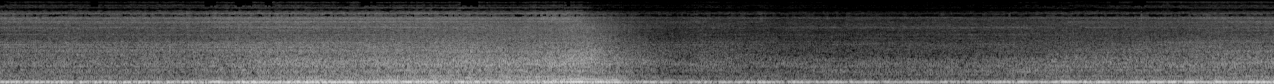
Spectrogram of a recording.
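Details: Valiant Charger VH engine restarted after sitting about a month: steady, low warm idle hum with one brief dip and recovery; it idles evenly but still blows smoke when hot.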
